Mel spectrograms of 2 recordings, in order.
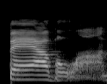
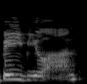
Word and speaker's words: Babylon: people and they're called Babylon the Babylonians it looks like babies when you spell it out it looks like baby lon but you say Babylon so the Babel Babylon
